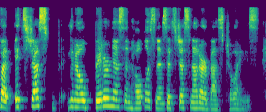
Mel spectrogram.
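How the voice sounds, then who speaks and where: A woman speaks at a fairly slow pace in an ordinary speaking voice, her medium pitch showing ordinary variation against a quiet background. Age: 60s. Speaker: author and speaker on women's purpose. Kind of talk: podcast interview.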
